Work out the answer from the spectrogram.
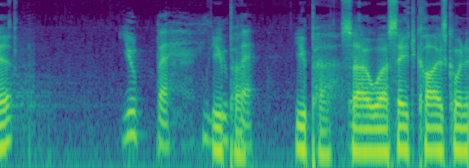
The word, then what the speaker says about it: Juppe: Actually in Finland they say the name differently, but I have been comfortable with that name, how they say it.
